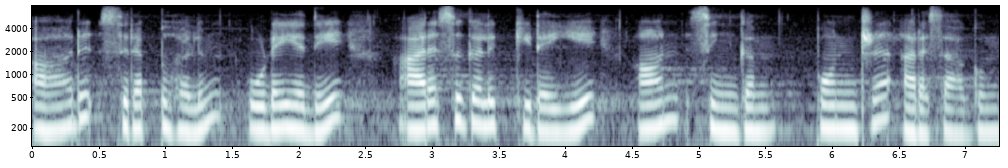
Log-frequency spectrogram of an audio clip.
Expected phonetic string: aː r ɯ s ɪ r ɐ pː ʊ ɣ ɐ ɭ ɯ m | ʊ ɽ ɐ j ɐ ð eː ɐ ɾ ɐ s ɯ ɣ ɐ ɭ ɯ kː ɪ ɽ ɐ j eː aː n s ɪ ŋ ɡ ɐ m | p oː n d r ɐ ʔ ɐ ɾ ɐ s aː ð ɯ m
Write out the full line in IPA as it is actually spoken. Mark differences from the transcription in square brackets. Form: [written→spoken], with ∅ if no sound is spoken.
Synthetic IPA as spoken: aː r ɯ s ɪ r ɐ pː [ʊ→ɯ] ɣ ɐ ɭ ɯ m | ʊ ɽ ɐ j ɐ ð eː ɐ ɾ ɐ s ɯ ɣ ɐ ɭ ɯ kː ɪ ɽ ɐ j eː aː n s ɪ ŋ ɡ ɐ m | p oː n d r ɐ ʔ ɐ ɾ ɐ s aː [ð→ɣ] ɯ m

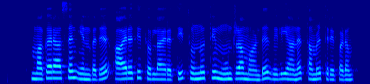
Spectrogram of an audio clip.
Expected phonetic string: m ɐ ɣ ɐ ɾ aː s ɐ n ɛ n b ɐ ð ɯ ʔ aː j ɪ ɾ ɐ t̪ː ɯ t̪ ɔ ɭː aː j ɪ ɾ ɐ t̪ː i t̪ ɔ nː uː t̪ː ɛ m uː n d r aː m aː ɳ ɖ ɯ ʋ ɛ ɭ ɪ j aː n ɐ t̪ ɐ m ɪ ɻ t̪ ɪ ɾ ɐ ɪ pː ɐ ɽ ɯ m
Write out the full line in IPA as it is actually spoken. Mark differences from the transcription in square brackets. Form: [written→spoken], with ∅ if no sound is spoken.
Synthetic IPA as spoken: m ɐ ɣ ɐ ɾ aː s ɐ n ɛ n b ɐ ð ɯ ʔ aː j ɪ ɾ ɐ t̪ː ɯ t̪ ɔ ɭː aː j ɪ ɾ ɐ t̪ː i t̪ ɔ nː uː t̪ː [ɛ→i] m uː n d r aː m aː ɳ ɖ ɯ ʋ ɛ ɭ ɪ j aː n ɐ t̪ ɐ m ɪ ɻ t̪ ɪ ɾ ɐ ɪ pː ɐ ɽ ɯ m

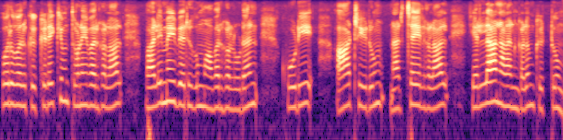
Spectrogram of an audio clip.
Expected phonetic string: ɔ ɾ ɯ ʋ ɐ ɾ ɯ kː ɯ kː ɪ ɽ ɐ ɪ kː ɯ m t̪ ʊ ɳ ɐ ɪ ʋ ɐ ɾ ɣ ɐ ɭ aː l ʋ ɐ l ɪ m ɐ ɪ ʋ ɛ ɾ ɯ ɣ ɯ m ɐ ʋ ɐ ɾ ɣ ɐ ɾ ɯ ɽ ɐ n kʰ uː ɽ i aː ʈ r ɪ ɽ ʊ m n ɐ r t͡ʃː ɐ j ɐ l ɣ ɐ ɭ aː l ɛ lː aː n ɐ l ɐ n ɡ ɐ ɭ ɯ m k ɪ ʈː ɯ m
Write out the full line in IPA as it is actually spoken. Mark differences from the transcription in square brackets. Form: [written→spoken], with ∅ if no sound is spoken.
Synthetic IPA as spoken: ɔ ɾ ɯ ʋ ɐ ɾ ɯ kː ɯ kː ɪ ɽ ɐ ɪ kː ɯ m t̪ ʊ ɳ ɐ ɪ ʋ ɐ ɾ ɣ ɐ ɭ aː l ʋ ɐ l ɪ m ɐ ɪ ʋ ɛ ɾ ɯ ɣ ɯ m ɐ ʋ ɐ ɾ ɣ ɐ [ɾ→ɭ] ɯ ɽ ɐ n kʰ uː ɽ i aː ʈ r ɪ ɽ [ʊ→ɯ] m n ɐ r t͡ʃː ɐ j ɐ l ɣ ɐ ɭ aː l ɛ lː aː n ɐ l ɐ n ɡ ɐ ɭ ɯ m k ɪ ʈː ɯ m

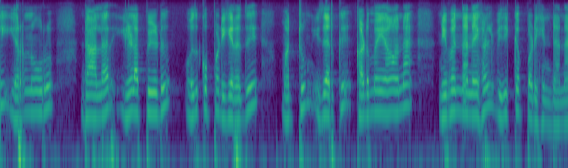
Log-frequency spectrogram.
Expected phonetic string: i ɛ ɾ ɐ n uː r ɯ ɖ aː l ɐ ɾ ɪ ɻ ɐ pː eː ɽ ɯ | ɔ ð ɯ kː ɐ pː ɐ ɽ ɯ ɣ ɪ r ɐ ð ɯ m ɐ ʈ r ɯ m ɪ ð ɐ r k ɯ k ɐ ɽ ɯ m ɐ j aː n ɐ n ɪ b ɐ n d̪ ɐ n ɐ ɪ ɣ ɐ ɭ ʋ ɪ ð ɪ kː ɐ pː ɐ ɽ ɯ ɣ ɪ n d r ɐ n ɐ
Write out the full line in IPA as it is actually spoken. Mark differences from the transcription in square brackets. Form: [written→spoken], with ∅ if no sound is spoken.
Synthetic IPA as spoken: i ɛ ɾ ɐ n uː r ɯ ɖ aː l ɐ ɾ ɪ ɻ ɐ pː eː ɽ ɯ | ɔ ð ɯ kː ɐ pː ɐ ɽ ɯ ɣ ɪ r ɐ ð ɯ m ɐ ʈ r ɯ m ɪ ð ɐ r k ɯ k ɐ ɽ ɯ m ɐ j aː n ɐ n ɪ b ɐ n d̪ ɐ n ɐ ɪ ɣ ɐ ɭ ʋ ɪ ð ɪ kː ɐ pː ɐ ɽ ɯ ɣ ɪ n d r ɐ n ɐ

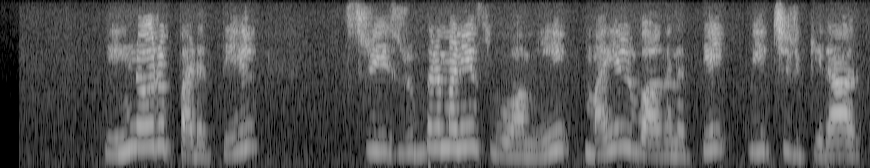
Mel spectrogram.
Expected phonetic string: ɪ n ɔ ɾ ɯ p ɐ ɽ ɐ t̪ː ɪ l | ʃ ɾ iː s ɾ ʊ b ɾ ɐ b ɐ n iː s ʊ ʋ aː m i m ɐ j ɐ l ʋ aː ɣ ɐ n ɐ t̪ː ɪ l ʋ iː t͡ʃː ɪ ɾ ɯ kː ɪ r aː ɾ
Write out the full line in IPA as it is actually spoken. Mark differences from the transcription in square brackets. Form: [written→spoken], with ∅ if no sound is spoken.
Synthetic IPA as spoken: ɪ [n→nː] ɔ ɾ ɯ p ɐ ɽ ɐ t̪ː ɪ l | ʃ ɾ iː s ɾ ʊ b ɾ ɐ [b→m] ɐ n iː s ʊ ʋ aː m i m ɐ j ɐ l ʋ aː ɣ ɐ n ɐ t̪ː ɪ l ʋ iː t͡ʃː ɪ ɾ ɯ kː ɪ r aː ɾ

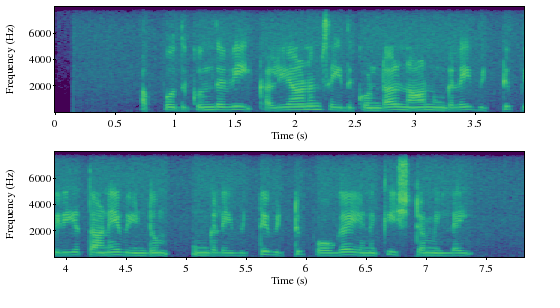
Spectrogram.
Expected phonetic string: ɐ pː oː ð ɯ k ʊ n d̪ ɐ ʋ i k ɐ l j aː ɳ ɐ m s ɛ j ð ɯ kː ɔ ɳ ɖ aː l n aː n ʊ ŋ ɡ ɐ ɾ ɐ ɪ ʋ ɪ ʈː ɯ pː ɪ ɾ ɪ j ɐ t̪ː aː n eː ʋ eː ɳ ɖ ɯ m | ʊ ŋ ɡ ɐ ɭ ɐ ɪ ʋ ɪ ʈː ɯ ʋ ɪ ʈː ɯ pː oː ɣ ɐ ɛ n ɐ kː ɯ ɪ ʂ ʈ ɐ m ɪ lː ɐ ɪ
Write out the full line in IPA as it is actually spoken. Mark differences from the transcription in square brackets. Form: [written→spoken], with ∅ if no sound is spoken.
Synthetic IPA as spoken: ɐ pː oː ð ɯ k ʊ n d̪ ɐ ʋ i k ɐ l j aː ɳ ɐ m s ɛ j ð ɯ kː ɔ ɳ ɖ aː l n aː n ʊ ŋ ɡ ɐ [ɾ→ɭ] ɐ ɪ ʋ ɪ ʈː ɯ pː ɪ ɾ ɪ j ɐ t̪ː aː n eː ʋ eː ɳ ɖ ɯ m | ʊ ŋ ɡ ɐ ɭ ɐ ɪ ʋ ɪ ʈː ɯ ʋ ɪ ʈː ɯ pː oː ɣ ɐ ɛ n ɐ kː ɯ ɪ ʂ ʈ ɐ m ɪ lː ɐ ɪ

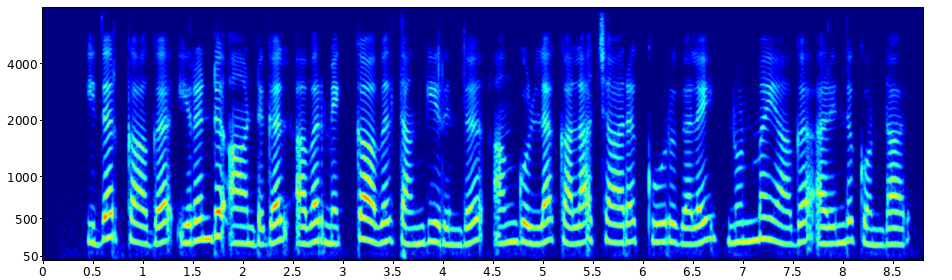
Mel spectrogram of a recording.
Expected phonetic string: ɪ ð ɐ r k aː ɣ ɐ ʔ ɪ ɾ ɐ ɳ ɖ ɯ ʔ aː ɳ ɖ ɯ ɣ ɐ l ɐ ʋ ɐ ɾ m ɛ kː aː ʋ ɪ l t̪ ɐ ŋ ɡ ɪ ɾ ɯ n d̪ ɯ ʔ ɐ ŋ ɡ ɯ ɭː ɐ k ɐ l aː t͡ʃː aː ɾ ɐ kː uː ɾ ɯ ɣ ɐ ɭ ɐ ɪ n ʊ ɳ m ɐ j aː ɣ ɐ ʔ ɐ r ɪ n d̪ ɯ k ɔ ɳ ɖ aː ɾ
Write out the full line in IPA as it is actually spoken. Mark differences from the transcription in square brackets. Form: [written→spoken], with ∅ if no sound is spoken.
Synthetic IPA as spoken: ɪ ð ɐ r k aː ɣ ɐ ʔ ɪ ɾ ɐ ɳ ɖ ɯ ʔ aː ɳ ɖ ɯ ɣ ɐ [l→ɭ] ɐ ʋ ɐ ɾ m ɛ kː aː ʋ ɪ l t̪ ɐ ŋ ɡ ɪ ɾ ɯ n d̪ ɯ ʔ ɐ ŋ ɡ ɯ ɭː ɐ k ɐ l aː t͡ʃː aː ɾ ɐ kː uː ɾ ɯ ɣ ɐ ɭ ɐ ɪ n ʊ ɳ m ɐ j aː ɣ ɐ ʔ ɐ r ɪ n d̪ ɯ k ɔ ɳ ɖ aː ɾ

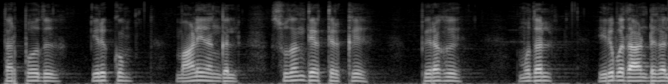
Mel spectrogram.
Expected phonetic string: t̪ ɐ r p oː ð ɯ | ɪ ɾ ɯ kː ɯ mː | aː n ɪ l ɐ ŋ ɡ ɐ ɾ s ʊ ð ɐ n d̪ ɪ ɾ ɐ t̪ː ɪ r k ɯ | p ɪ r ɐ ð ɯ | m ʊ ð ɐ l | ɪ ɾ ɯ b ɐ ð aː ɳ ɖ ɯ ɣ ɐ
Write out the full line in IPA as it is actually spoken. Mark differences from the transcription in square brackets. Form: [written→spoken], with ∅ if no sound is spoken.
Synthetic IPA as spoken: t̪ ɐ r p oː ð ɯ | ɪ ɾ ɯ kː ɯ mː | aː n ɪ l ɐ ŋ ɡ ɐ [ɾ→ɭ] s ʊ ð ɐ n d̪ ɪ ɾ ɐ t̪ː ɪ r k ɯ | p ɪ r ɐ [ð→ɣ] ɯ | m ʊ ð ɐ l | ɪ ɾ ɯ b ɐ ð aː ɳ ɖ ɯ ɣ ɐ

